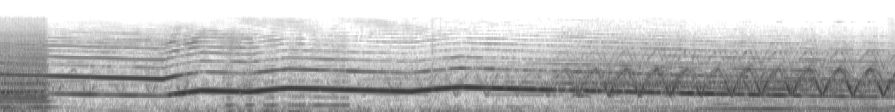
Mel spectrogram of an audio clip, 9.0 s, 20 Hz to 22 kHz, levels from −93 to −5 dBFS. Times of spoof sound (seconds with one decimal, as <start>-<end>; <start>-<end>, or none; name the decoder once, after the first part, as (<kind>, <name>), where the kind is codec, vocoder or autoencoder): 0.9-2.4 (autoencoder, DAC-VAE)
